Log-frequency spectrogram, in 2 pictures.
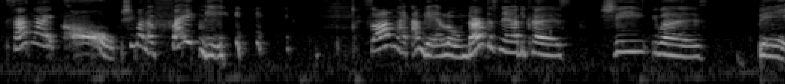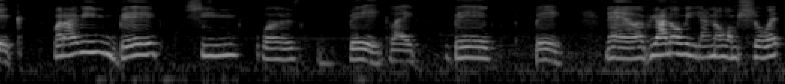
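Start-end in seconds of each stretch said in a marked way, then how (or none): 1.0-3.1 high, loud disbelief; drawn-out mock-shocked reaction; retold shock. Reacting to fight challenge. 10.1-17.9 "big" set apart by pauses, weighty; slow it down and land each "big" alone; emphatic BIG. Real, not acted. Stressing opponent's huge size.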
